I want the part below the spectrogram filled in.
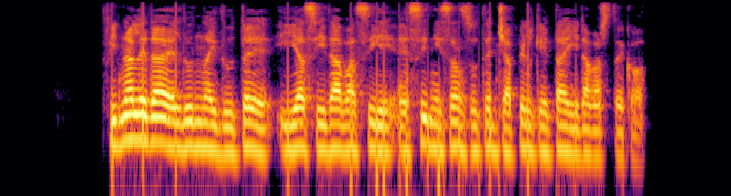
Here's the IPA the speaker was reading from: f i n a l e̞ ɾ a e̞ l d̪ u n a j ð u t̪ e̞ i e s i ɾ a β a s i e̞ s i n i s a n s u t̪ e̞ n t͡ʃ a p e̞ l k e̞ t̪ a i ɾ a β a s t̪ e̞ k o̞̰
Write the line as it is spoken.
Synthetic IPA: f i n a l e̞ ɾ a e̞ l d̪ u n a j ð u t̪ e̞ i a s i ɾ a β a s i e̞ s i n i s a n s u t̪ e̞ n t͡ʃ a p e̞ l k e̞ t̪ a i ɾ a β a s t̪ e̞ k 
